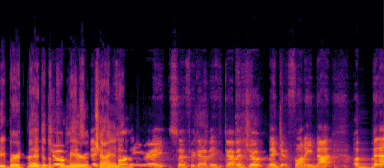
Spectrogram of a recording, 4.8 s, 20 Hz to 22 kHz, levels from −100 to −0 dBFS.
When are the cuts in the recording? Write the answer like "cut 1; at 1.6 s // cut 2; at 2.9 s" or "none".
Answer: none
